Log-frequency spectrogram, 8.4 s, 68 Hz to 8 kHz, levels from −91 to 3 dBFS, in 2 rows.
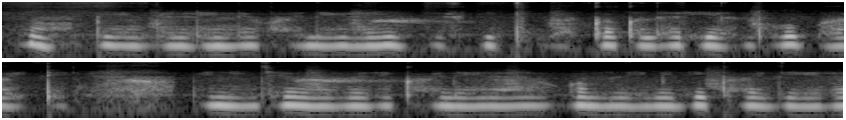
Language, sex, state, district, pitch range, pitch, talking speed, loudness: Hindi, female, Uttar Pradesh, Muzaffarnagar, 195-205 Hz, 200 Hz, 215 wpm, -37 LUFS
